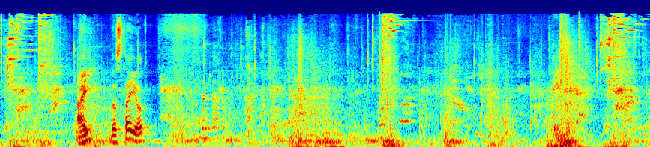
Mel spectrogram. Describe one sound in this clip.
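Heavy punches and kicks thud and crack in a fight.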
